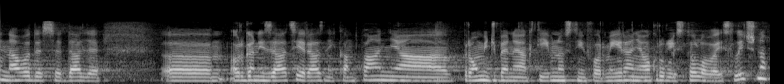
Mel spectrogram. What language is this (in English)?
Croatian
